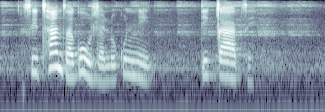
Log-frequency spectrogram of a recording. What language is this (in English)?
Swati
